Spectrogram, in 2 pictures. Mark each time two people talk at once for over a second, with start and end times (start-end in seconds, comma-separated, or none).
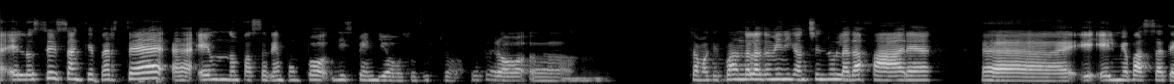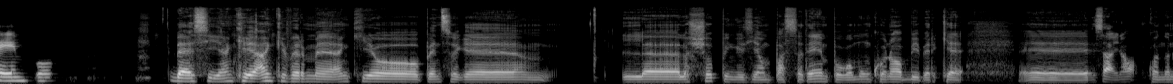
none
